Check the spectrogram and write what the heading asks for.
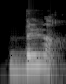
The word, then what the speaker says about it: blanc: cette fois-ci nous avons Blanc le Mont Blanc s'écrit B l A n qui font le son 1 avec la lettre C qui est une lettre muette en une fois la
